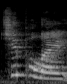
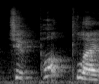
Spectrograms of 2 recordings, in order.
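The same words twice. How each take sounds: First: The t sound is not clearly pronounced. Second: A light t sound is pronounced. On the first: "Chipotle 이렇게 발음하는 사람도 있고" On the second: "약간 t를 살짝 넣어서 발음하는"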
